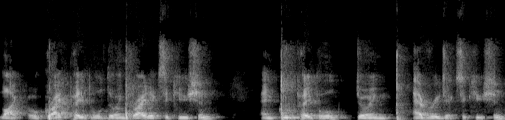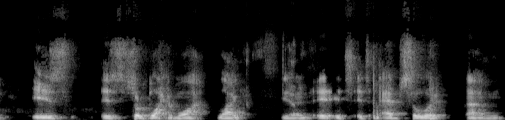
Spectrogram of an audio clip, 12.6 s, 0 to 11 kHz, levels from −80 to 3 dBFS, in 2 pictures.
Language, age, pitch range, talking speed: English, 30-49, 95-115 Hz, 135 wpm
